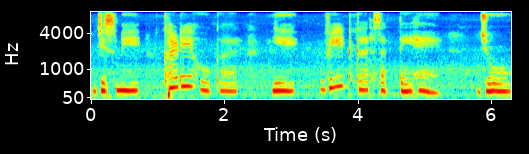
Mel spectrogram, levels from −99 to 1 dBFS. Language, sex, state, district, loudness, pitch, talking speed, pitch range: Hindi, female, Rajasthan, Bikaner, -15 LUFS, 220 Hz, 95 wpm, 210-240 Hz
